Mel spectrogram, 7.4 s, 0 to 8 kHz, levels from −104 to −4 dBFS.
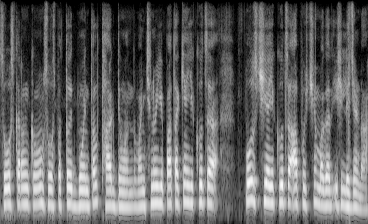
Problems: none marked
